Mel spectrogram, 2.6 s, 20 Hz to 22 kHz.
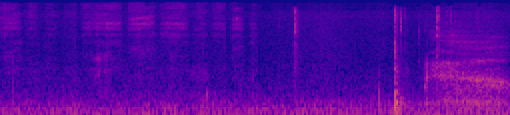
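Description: A lecturer chalks on a board during a mathematics lecture on sl2 representations, quiet scratchy strokes with a sharper tap near the end, faint room noise in the background.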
